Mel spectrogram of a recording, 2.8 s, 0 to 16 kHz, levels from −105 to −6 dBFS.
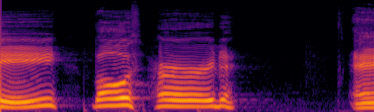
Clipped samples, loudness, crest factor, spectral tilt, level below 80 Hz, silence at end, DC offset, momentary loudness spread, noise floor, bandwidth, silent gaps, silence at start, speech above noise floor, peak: under 0.1%; -31 LUFS; 16 dB; -8.5 dB/octave; -76 dBFS; 0 s; under 0.1%; 12 LU; -83 dBFS; 8.8 kHz; none; 0 s; 54 dB; -16 dBFS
